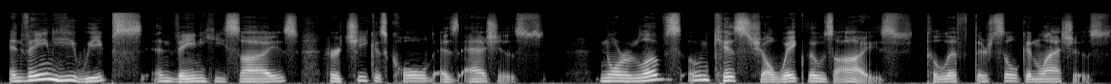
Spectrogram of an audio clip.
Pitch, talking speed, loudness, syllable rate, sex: 150 Hz, 145 wpm, -17 LUFS, 3.2 syllables/s, male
